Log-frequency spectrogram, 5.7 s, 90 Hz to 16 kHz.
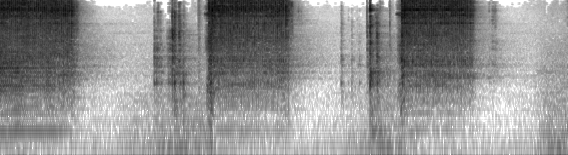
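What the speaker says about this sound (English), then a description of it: "Next, we're going to move on to our bottom clamps, and these are also going to use a 15mm socket." A ratchet wrench with a 15mm socket tightens the bottom clamp bolts while Air Lift LoadLifter 5000 air helper springs are installed; three close bursts of rapid clicking, separated by short pauses, with no talking.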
